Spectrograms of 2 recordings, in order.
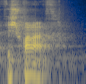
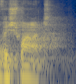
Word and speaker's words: Vishwanath: You have to take away the H at the end. – So, oh, Vishwanath. – But an accent on the first syllable.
